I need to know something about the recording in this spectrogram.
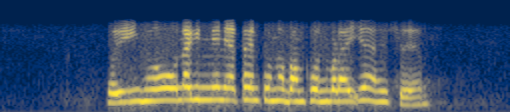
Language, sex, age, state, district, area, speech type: Santali, female, 18-30, Jharkhand, Seraikela Kharsawan, rural, conversation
